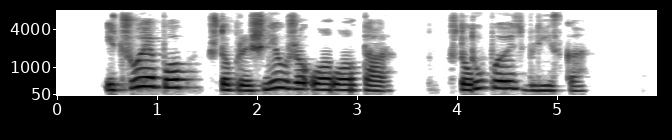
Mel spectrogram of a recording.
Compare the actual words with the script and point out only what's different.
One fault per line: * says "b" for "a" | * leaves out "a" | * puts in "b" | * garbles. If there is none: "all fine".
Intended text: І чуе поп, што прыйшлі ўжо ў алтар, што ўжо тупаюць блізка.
* puts in "ў"
* leaves out "ўжо"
